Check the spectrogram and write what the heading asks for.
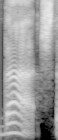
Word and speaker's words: Bach: It's a Welsh name and it's meant to be pronounced Batch. That's how the Welsh say it.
